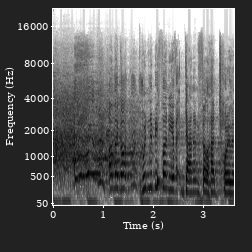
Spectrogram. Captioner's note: audience laughing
